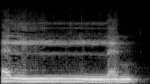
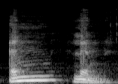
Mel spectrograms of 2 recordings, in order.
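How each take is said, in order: First: The n merges into a doubled l. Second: The n is pronounced before the l.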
